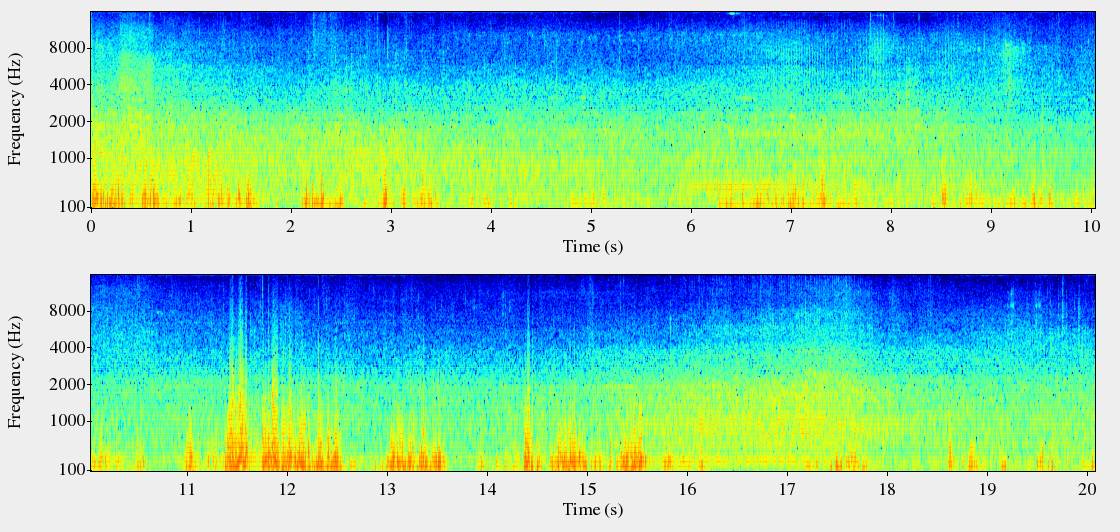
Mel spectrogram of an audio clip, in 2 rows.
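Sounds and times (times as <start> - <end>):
street traffic: 0.0 - 20.0
wind buffeting microphone: 0.0 - 20.0
low hum: 5.6 - 10.2.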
